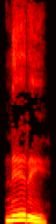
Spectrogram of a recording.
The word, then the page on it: ನೆರೆ: nere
